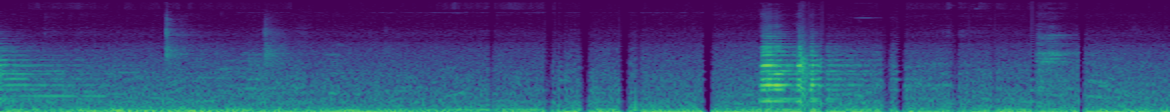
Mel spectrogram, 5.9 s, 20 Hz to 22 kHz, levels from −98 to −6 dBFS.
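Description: The everyday sound turns choppy from 2.43 s to 5.61 s, with small pieces dropping out in quick succession and each hole bridged. This is repeated packet loss (robotic sound). Data arrived late or not at all roughly twenty times across the stretch, and each gap, the longest lasting 40 ms, was papered over by extending the preceding sound. About 460 ms went missing in total, with 452 ms of that concealed, roughly 14 percent of the affected span.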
